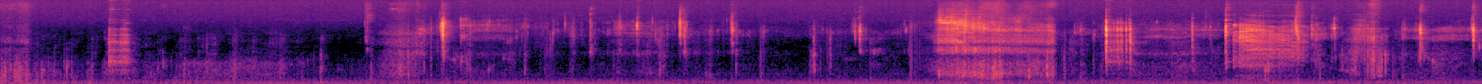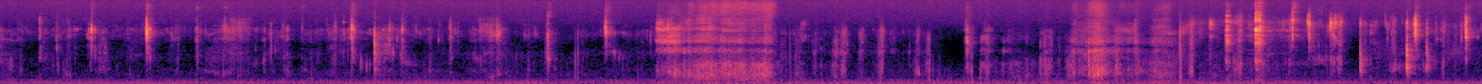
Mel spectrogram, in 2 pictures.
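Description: Close-up eating sounds: chewing and crunching food, with many sharp clicks throughout and two longer slurps of soup from a spoon, about ten and twenty-two seconds in.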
